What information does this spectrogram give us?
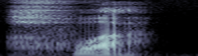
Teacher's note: it was still common for people to pronounce an H sound before a W as hwa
